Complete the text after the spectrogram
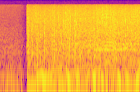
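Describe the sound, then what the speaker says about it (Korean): Steady rain falls on a late-summer day in Jeongseon, Gangwon Province, a dense continuous hiss of drops on surfaces that starts abruptly and holds, with a soft rhythmic pulsing underneath. "오늘도 비가 오네요"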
